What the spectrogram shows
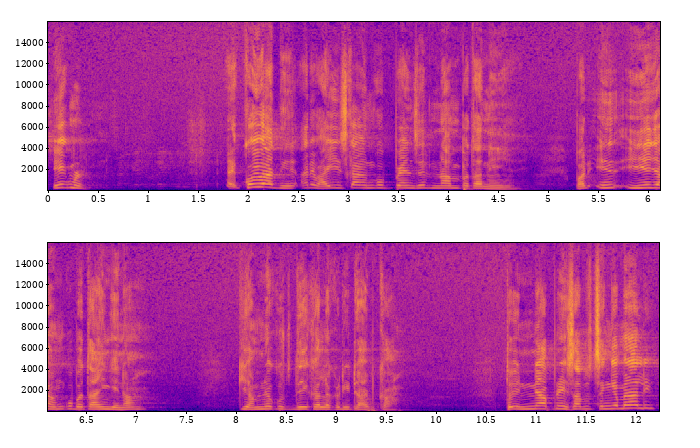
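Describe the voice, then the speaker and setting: A man's voice: extremely high pitch, moderate pace, pauses often. A man, a Jain monk, giving a live scripture lecture and keep prodding listeners with questions. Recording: long hall reverb.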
